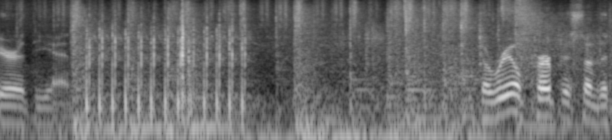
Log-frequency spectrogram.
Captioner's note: weapons firing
